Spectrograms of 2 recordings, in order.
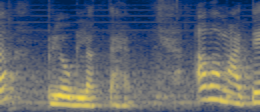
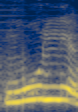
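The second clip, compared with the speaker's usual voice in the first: मूल्य said higher and louder, with a long ऊ and rounded lips; long vowel demo; 5 semitones higher, 5 dB louder, slower than usual. Shown as a demonstration. Teacher to children, showing the long ऊ in मूल्य, loud and drawn out. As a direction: stretch the ऊ in मूल्य and push the lips out. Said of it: "lips में changes आते हैं".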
